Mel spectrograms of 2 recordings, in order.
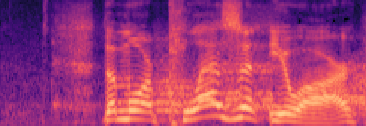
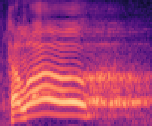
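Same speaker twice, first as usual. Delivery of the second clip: high hello, falling at the end; high-pitched hello; 11 semitones higher than usual. Shown as a demonstration. Preacher showing ways to say hello, high-pitched greeting. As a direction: sing out hello way up high, then drop. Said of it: "think of all the ways you can say hello".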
